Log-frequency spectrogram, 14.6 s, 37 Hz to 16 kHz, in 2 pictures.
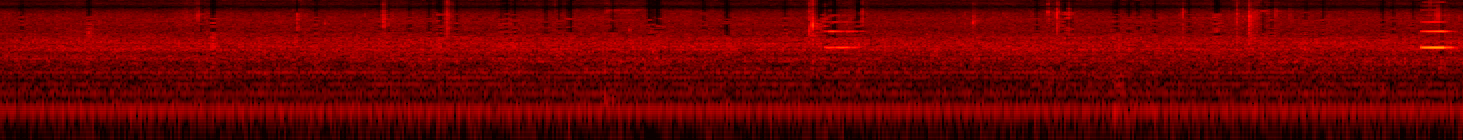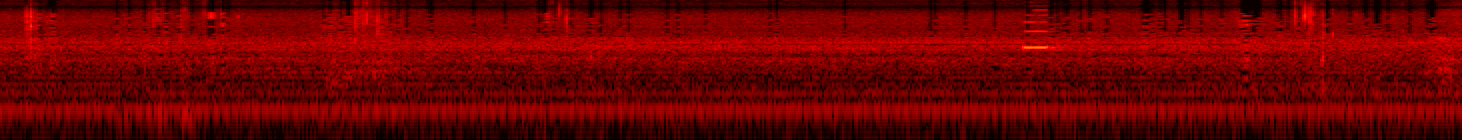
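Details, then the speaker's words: Fan running on clean line power of about 121 V from the wall, fed through an APC Back-UPS 450 before switching to battery: steady low hum at constant full speed, no wobble or rattle; normal running. "That fan will run perfectly on 117 volts of clean power."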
